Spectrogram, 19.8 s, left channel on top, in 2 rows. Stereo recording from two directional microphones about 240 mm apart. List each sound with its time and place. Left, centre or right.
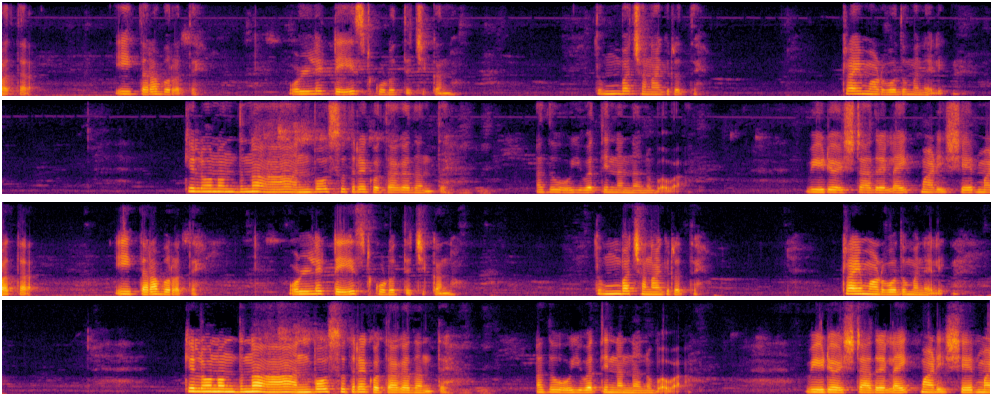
0.0 s a woman's voice: centre
5.9 s a woman's voice: centre
8.4 s a woman's voice: centre
11.7 s a woman's voice: centre
17.9 s a woman's voice: centre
